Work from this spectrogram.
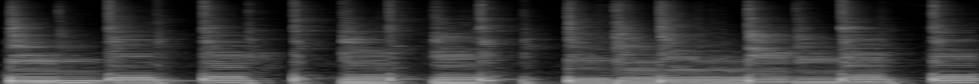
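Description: Bass guitar playing two slapped riffs back to back with a down-up double thumb technique, producing a steady stream of punchy, percussive notes with bright attacks and short gaps between phrases.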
